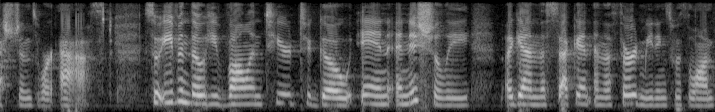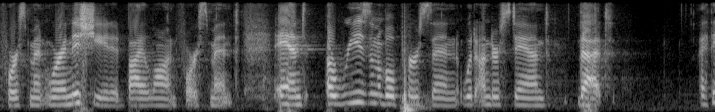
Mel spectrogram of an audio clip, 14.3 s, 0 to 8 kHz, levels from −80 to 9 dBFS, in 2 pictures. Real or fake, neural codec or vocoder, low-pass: real; none; 7.2 kHz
